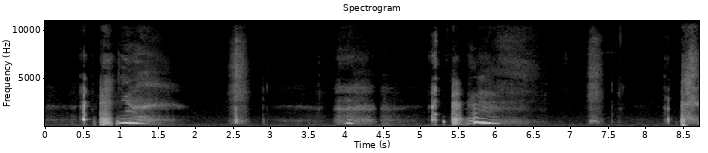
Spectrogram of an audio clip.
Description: My allergies are really acting up again... Sometimes they cause those crazy rapid sneezes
